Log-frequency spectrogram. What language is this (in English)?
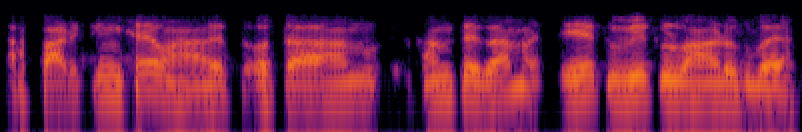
Maithili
